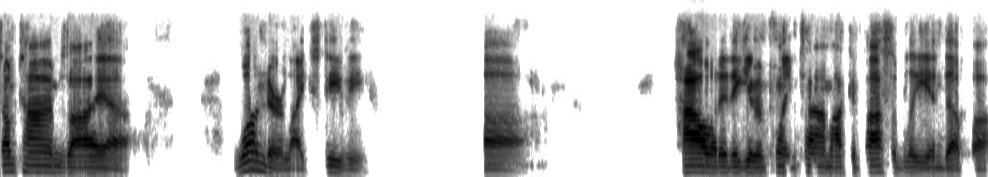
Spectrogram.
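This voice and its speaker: Speaking at a fairly slow pace with long, frequent pauses, a man uses a fairly low pitch and ordinary pitch variation. The sound is dry and close, without echo. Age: 60s. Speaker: solo livestream vlogger. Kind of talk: casual monologue. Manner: halting with many fillers.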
